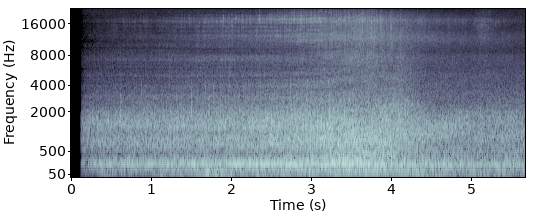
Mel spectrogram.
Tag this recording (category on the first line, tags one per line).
Sound effects > Vehicles
passing-by
studded-tires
